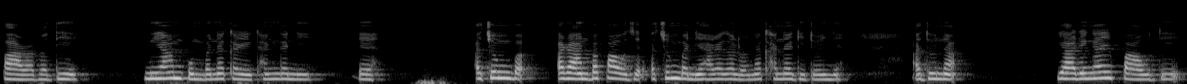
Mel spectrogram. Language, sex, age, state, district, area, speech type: Manipuri, female, 18-30, Manipur, Bishnupur, rural, spontaneous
